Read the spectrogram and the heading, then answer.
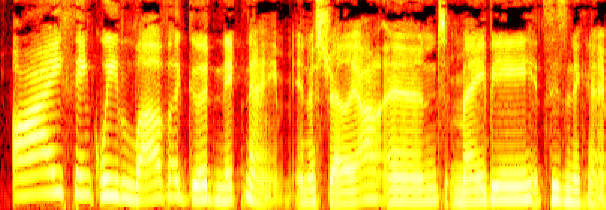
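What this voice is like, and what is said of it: Australian accent. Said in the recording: “I am the one with the Australian accent”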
